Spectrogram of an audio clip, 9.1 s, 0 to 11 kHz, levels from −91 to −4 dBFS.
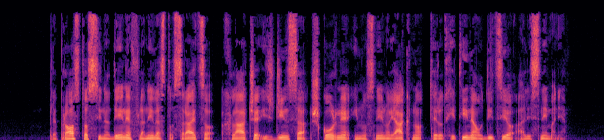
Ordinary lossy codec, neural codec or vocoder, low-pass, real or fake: MP3, 48 kbps; none; 9.9 kHz; real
